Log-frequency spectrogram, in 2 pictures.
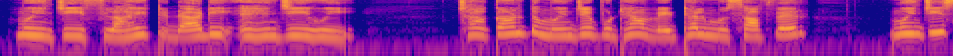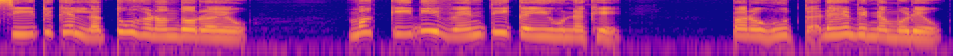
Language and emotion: Sindhi, sad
